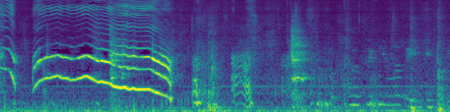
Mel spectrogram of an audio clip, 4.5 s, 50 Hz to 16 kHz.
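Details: Field-line Labrador Retriever pup, five days old, at its 10 a.m. feeding from its mother biscuit: one loud, wavering, high whine lasting about a second and a half sags at the end, followed by softer grunts and little squeaks.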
